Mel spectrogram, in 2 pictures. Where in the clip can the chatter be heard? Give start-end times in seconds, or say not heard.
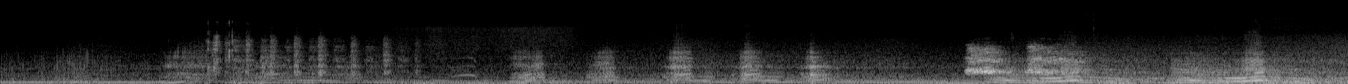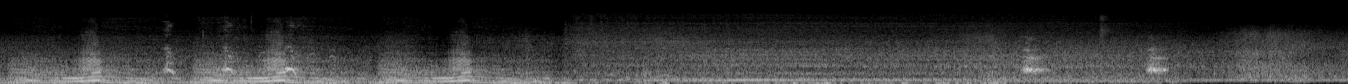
not heard.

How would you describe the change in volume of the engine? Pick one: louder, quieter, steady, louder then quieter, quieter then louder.
louder then quieter.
